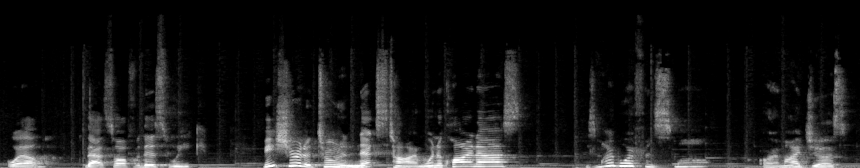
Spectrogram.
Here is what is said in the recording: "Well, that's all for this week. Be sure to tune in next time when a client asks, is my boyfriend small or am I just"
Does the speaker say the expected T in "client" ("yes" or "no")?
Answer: no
